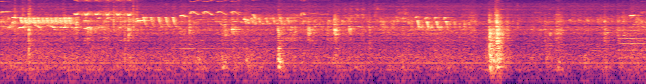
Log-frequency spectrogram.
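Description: Small birds chirping and trilling in quick repeated phrases over a faint outdoor background, with a single thump about seven seconds in.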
